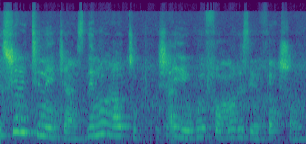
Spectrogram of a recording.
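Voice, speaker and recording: A woman in an animated tone at a moderate pace, with audible room echo and noticeable background noise. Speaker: health talk presenter. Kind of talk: live talk to viewers. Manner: loud.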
